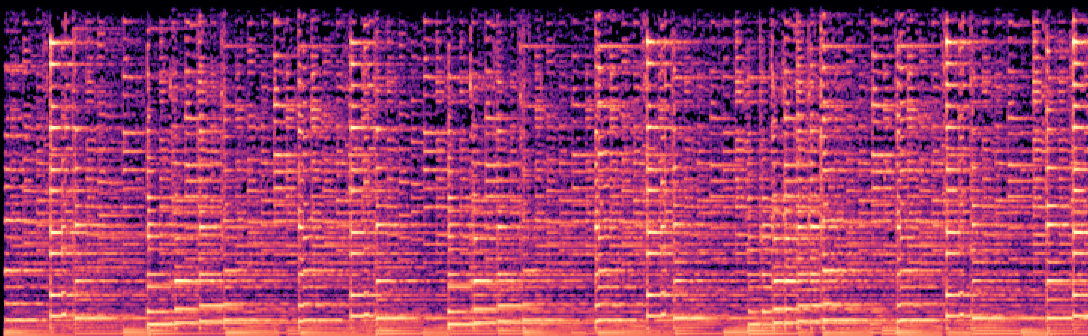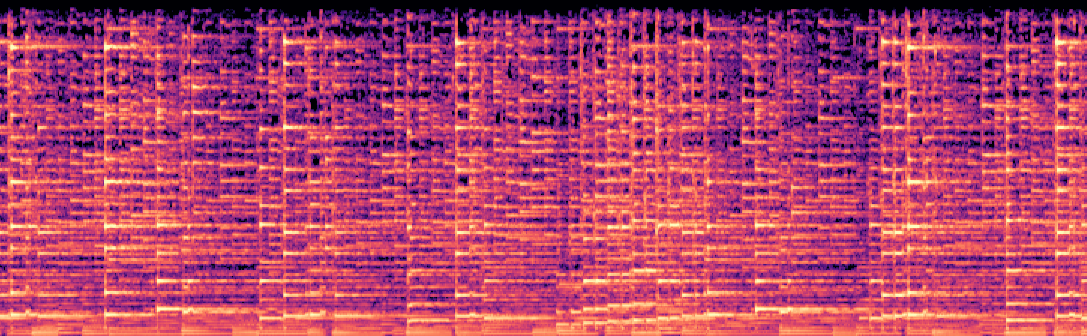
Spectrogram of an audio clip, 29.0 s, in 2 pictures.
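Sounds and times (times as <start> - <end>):
Alaturka guitar: 0.1 - 29.0.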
